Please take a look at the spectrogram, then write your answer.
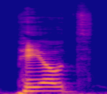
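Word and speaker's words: Pérotin: I believe his name is pronounced Perotin. Okay, I can't even do this. I'm sorry. His name is spelled Perot. Perotin, Peota, I think.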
